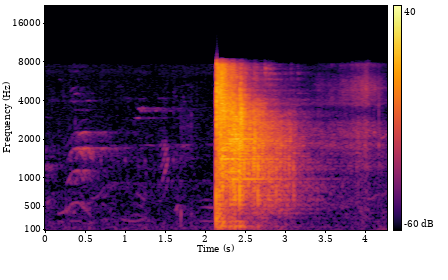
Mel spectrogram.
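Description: A single shot from a PCP R8 pre-charged pneumatic air rifle: a sharp report about two seconds in that dies away over about a second.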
